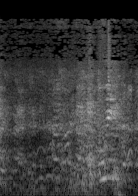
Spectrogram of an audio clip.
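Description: Speech only: a woman talking into a microphone over a PA system, with chatter around her.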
